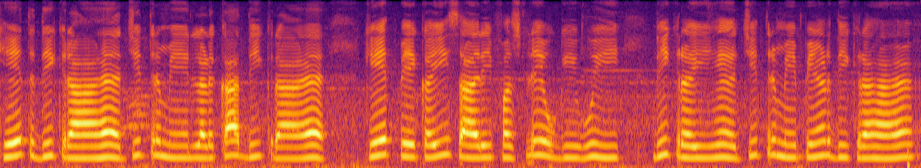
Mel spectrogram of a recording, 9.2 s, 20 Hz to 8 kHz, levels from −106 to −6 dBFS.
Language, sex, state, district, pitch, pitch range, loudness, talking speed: Hindi, female, Madhya Pradesh, Katni, 220 Hz, 210-245 Hz, -16 LUFS, 170 wpm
